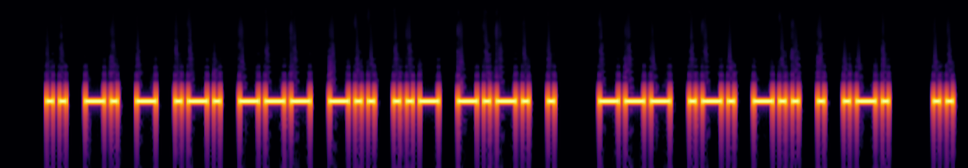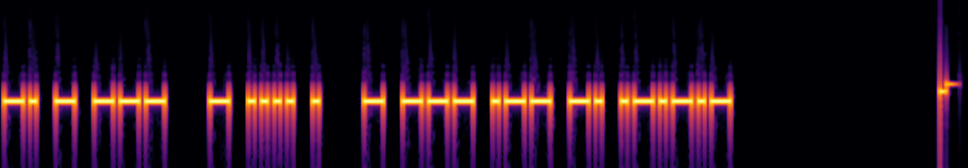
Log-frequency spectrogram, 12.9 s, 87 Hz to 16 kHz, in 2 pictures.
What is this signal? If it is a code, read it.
Morse code, heard as a keyed tone, about 28 wpm, 700 Hz. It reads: INTRODUCE ORDER INTO THE TOWN.
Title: Sentences from Top 1600 Words 28wpm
